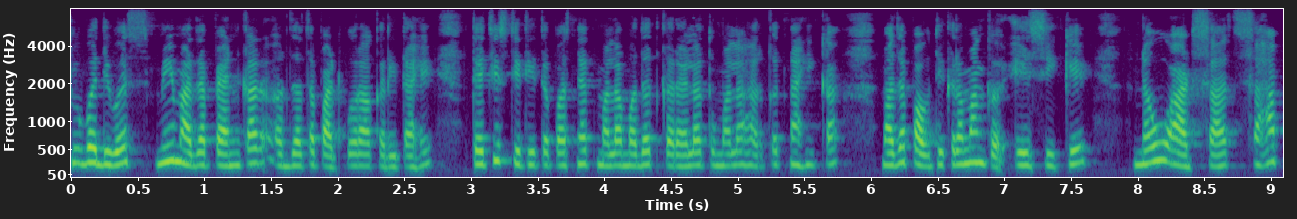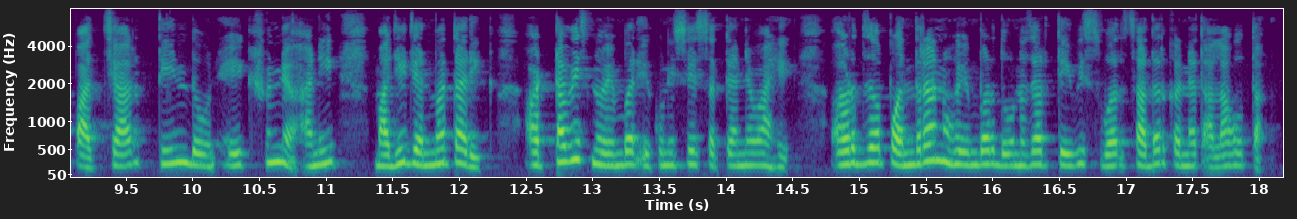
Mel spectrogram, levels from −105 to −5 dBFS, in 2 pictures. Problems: none marked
